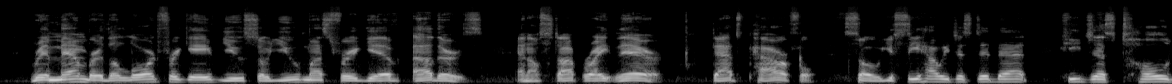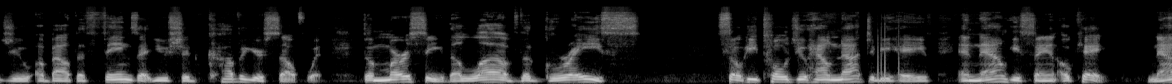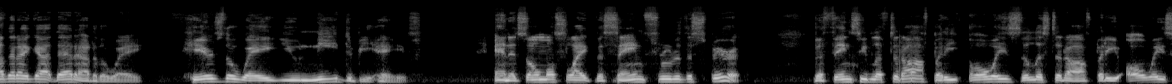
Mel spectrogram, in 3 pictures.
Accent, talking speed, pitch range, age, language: American, 165 wpm, 95-120 Hz, 40-59, English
